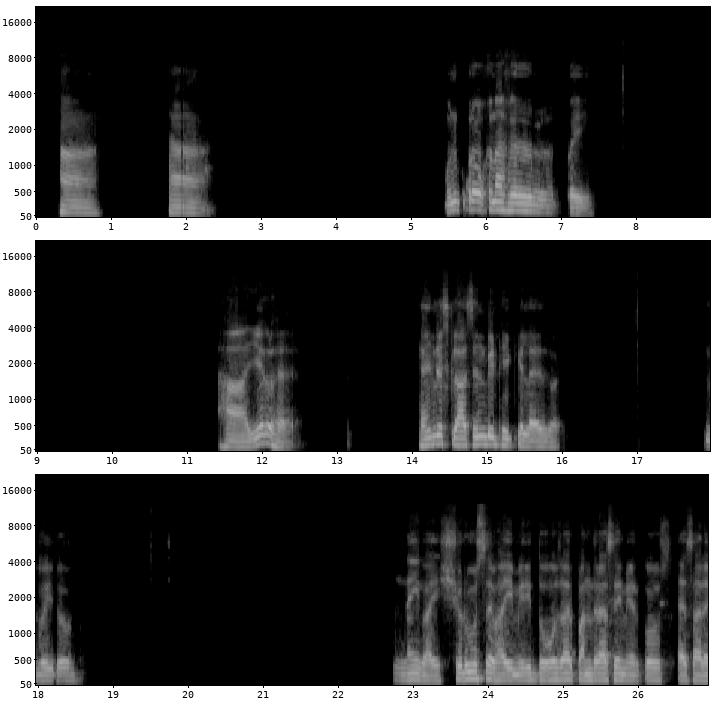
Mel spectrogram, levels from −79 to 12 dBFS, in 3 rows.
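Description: From 19.95 to 22.71 s, about 2.8 seconds, the real background drops out and comfort noise in place of the background takes over: a flat, featureless hiss roughly 20 dB quieter. The likely cause is discontinuous transmission, consistent with Opus DTX, with the receiver synthesising filler during the pause.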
